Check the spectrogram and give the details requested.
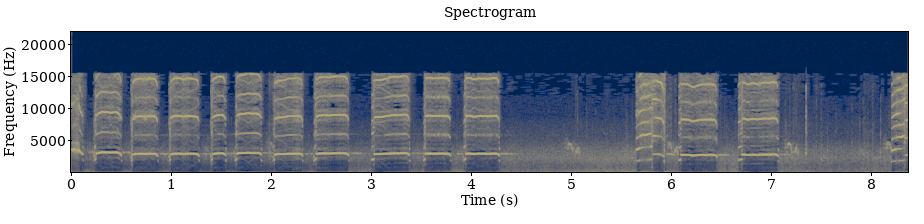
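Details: Osprey at a ranch nest on 3 July 2016, during the fifth fish delivery of the day: bursts of sharp, whistled chirps with a slight upward flick, about two per second, then a quieter pause before another short series.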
